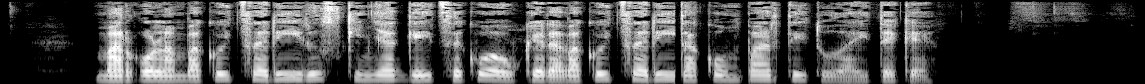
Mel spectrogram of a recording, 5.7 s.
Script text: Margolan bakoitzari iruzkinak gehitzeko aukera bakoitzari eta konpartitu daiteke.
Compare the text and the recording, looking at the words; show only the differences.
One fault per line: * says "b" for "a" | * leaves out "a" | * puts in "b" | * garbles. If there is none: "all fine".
all fine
